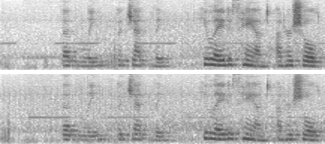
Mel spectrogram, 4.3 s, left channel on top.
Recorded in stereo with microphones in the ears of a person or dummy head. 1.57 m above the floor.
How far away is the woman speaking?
About 3.5 m.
